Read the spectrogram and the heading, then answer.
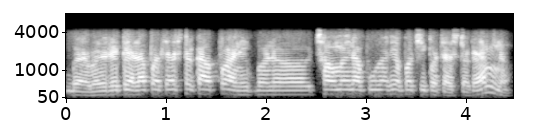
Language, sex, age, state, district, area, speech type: Gujarati, male, 18-30, Gujarat, Mehsana, rural, conversation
